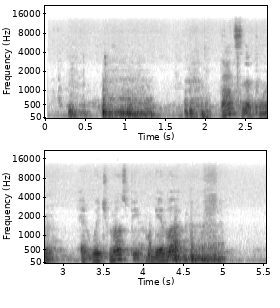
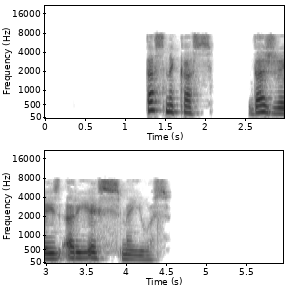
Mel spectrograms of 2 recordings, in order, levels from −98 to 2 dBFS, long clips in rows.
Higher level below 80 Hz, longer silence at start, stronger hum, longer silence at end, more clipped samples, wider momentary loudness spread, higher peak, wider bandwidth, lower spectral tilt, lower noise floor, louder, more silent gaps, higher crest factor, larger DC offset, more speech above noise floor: first, -52 dBFS vs -70 dBFS; second, 0.3 s vs 1.25 s; neither; second, 0.5 s vs 1.45 s; neither; about the same, 14 LU vs 15 LU; about the same, -6 dBFS vs -4 dBFS; first, 12 kHz vs 8.2 kHz; first, -8.5 dB/octave vs -3.5 dB/octave; second, -55 dBFS vs under -90 dBFS; about the same, -25 LUFS vs -23 LUFS; second, none vs 2.11-2.53 s; about the same, 20 dB vs 22 dB; neither; second, 33 dB vs over 67 dB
